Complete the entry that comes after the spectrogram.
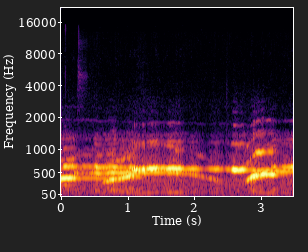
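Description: A singing dog's drawn-out howl holds one steady pitch, with a second voice sliding up and down around it. Loud and continuous for a few seconds, with no talking.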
